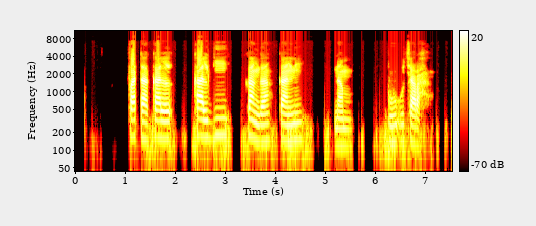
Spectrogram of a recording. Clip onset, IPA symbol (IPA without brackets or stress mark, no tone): f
